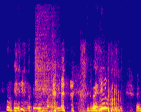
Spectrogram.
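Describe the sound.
Someone imitates a horse neighing with their voice, a loud, wavering whinny that rises and trembles over about three seconds, with no actual horse present.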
